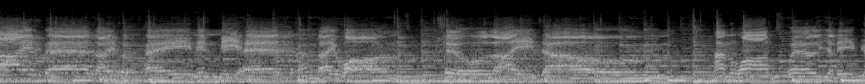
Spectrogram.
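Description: Irish folk ballad music: an instrumental passage between verses, with plucked strings accompanying a melody line.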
